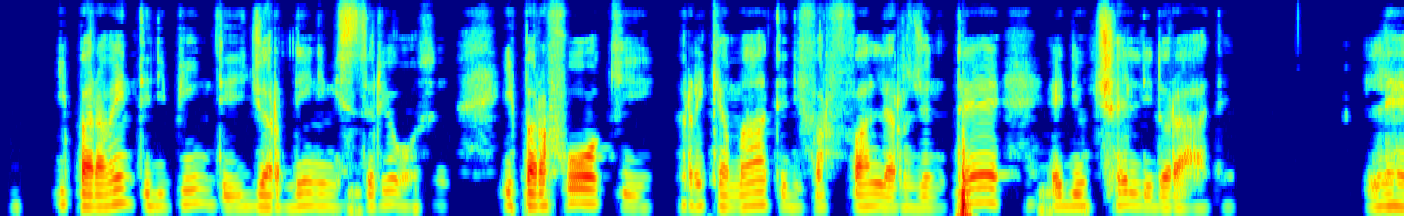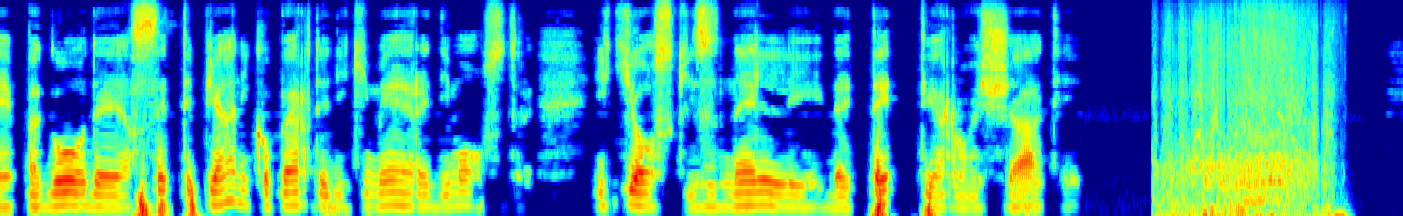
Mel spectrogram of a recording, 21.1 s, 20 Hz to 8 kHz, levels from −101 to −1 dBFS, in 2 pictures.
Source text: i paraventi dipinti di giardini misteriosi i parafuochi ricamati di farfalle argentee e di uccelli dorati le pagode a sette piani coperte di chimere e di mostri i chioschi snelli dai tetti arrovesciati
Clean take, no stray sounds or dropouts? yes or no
no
